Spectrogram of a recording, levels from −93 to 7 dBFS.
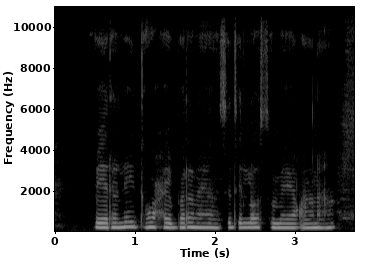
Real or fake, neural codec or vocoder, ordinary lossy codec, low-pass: real; none; none; none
